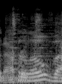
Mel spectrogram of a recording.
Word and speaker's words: Navratilova: Martina Navratilova.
